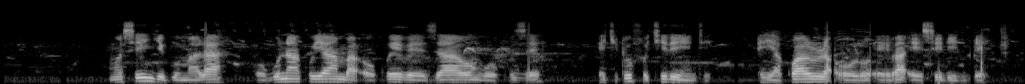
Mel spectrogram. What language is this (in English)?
Ganda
